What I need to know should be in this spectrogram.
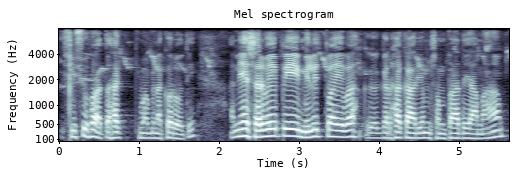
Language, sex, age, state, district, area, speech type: Sanskrit, male, 30-45, Karnataka, Dakshina Kannada, rural, spontaneous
